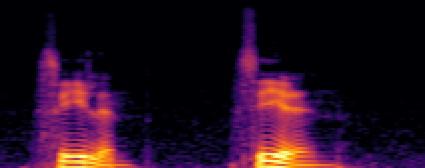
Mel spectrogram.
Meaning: for there to be a lack [with dative ‘to someone/something’ and an (+ dative) ‘of something’] (idiomatically translated by English lack with the dative object as the subject)
- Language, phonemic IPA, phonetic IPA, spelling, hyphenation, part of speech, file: German, /ˈfeːlən/, [ˈfeːln̩], fehlen, feh‧len, verb, De-fehlen.ogg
